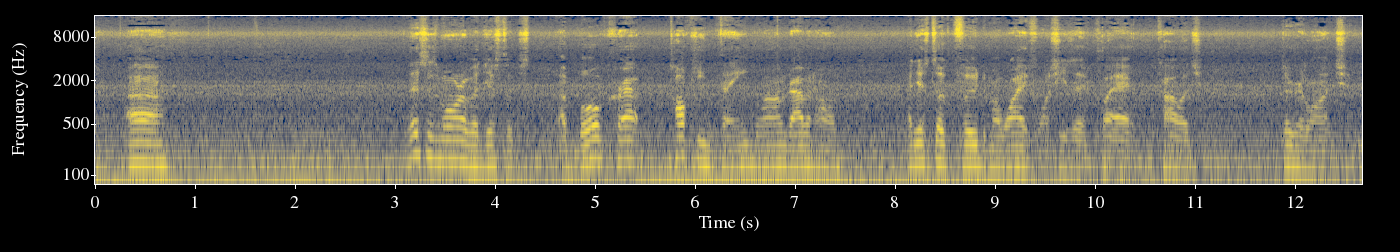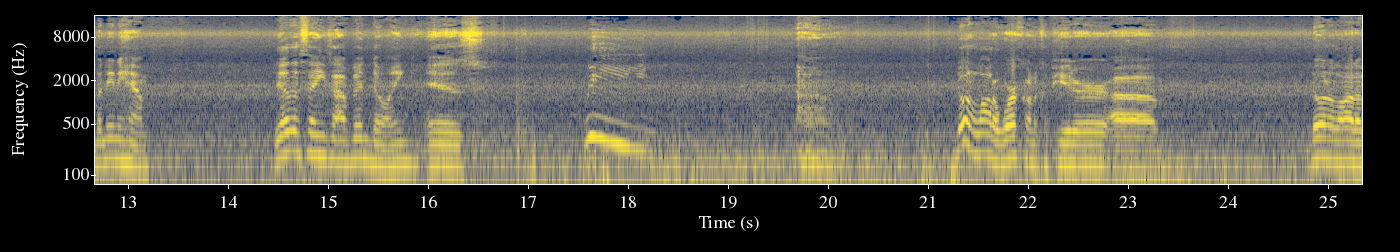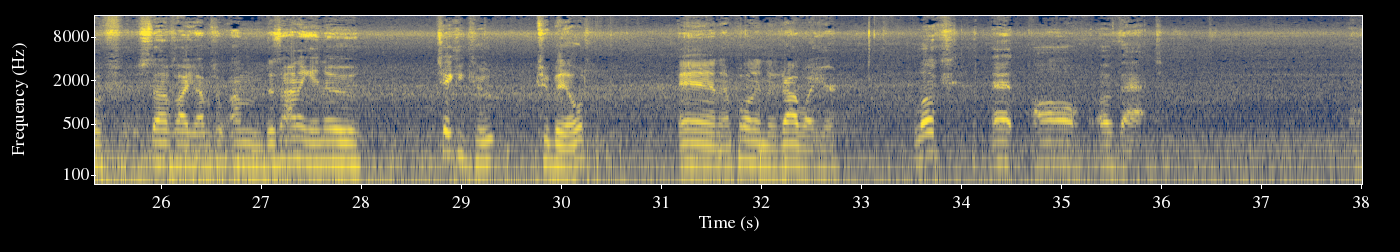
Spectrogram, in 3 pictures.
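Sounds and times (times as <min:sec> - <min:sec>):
car engine and road rumble: 0:00.0 - 0:38.0.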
